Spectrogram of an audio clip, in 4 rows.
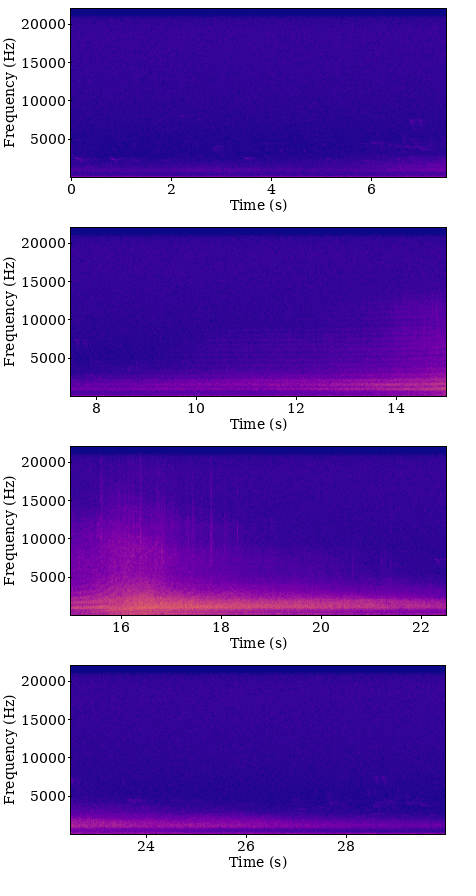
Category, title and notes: Soundscapes > Urban
AMBSubn Hammering and birds in a calm residential area, in the evening, Lyckeby, Sweden
Recorded 18:44 08/04/25 The microphone is in a green area with trees along a three-way intersection. A few cars pass on the right, and in the distance you can hear a highway. A few houses away a person hammers in the first half of the recording. Otherwise it’s quite calm with birds such as robins, magpies, and a consistent blackbird. Zoom H5 recorder, track length cut otherwise unedited.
